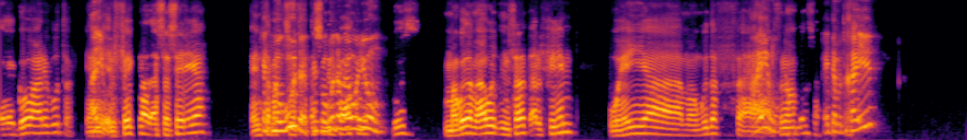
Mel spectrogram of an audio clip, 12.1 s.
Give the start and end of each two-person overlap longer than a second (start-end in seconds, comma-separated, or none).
3.3-4.8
